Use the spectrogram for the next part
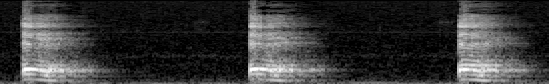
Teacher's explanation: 그래서 에 이런 식으로 소리가 만들어지고 입 안의 변화를 살펴보면 혀 끝은 아래 치조 뒤에 가 있고 혀 중간은 이렇게 그 경구개 쪽으로 조금 떠 있어요. 붙지는 않고 살짝 떠 있는 상태에서 그 입 모양을 갖춰야지 내가 이 에라고 하는 정확한 소리를 만들어 줄 수가 있었죠.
